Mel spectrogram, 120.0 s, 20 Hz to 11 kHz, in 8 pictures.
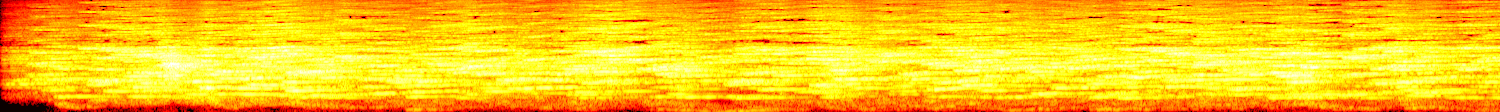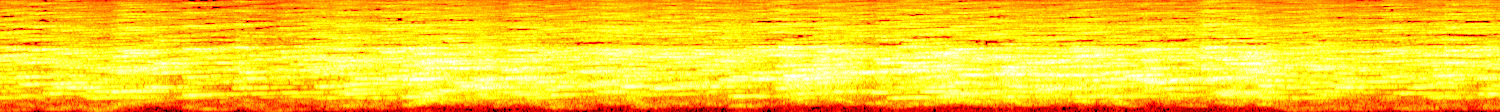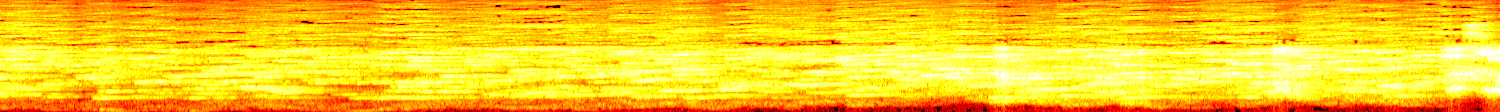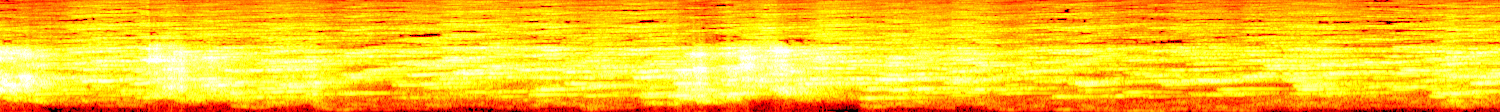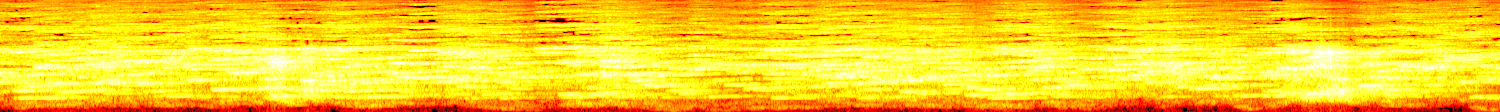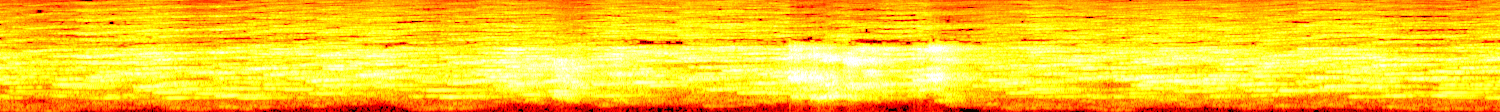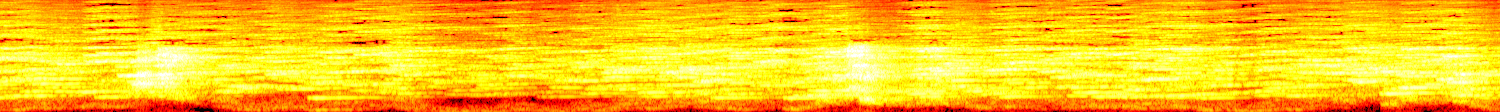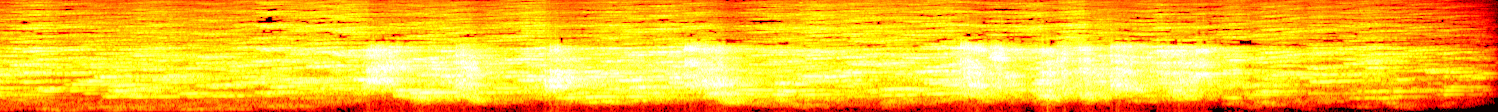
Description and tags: This sample is part of the "Space Machine" sample pack. 2 minutes of pure ambient deep space atmosphere. Metallic noises and whistles.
